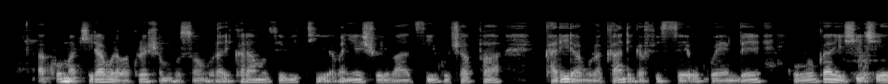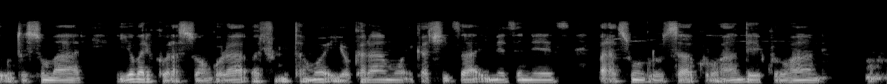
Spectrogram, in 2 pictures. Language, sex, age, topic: Rundi, male, 25-35, education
